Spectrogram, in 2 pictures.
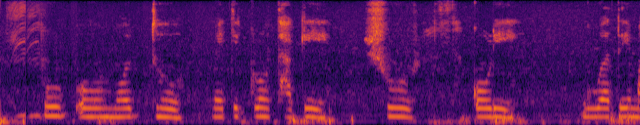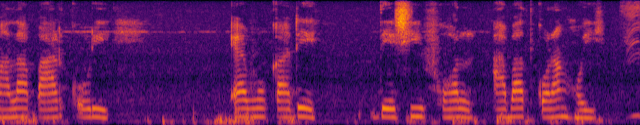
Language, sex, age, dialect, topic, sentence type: Bengali, female, 18-24, Rajbangshi, agriculture, statement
